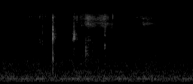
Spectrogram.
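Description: Scissors snip through card, a few short crisp cuts close by at a steady pace with a quiet background.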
